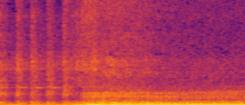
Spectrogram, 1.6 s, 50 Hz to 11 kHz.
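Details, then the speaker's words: 1997 Mercedes W202 with M104 3.6 AMG six-cylinder, started after camshaft solenoid actuator replacement; starter catches, revs flare then settle into a smooth deep steady idle with no misses or ticks; check engine light still on before clearing codes. "Car still works, that's good."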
